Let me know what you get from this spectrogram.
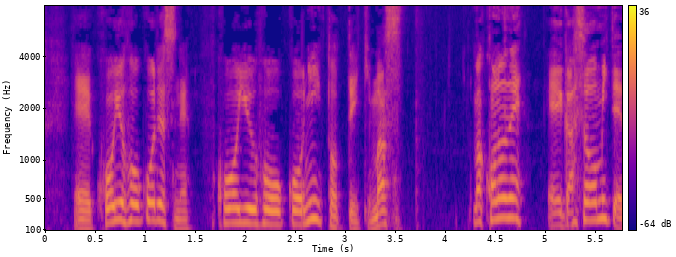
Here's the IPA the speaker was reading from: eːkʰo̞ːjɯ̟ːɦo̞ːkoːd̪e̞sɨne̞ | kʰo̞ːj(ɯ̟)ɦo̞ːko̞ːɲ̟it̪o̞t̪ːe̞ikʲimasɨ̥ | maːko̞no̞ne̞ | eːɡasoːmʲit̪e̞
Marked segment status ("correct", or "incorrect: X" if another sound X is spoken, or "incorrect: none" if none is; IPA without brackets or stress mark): incorrect: ɯ̟ː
